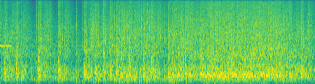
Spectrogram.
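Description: Fireworks going off in a dense barrage: separate bangs at first, merging into a continuous loud crackle of overlapping reports from about two seconds in.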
